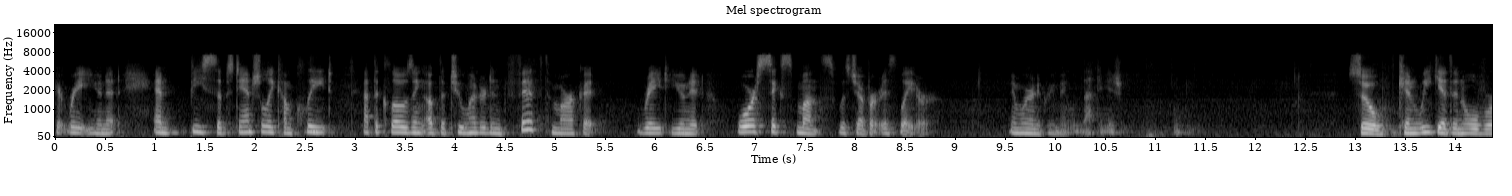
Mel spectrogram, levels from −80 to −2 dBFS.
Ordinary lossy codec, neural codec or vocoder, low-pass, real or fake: Opus, 64 kbps; codec, 16 kHz, 0.3 kbps, FocalCodec; 7.2 kHz; fake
